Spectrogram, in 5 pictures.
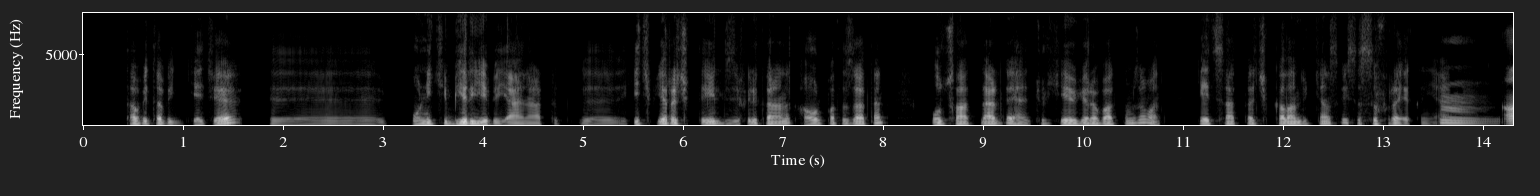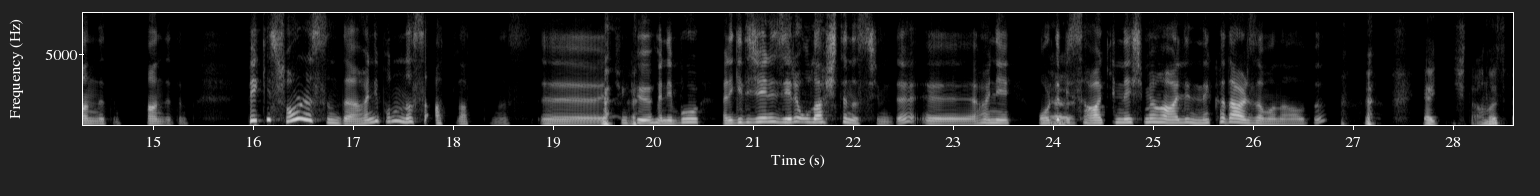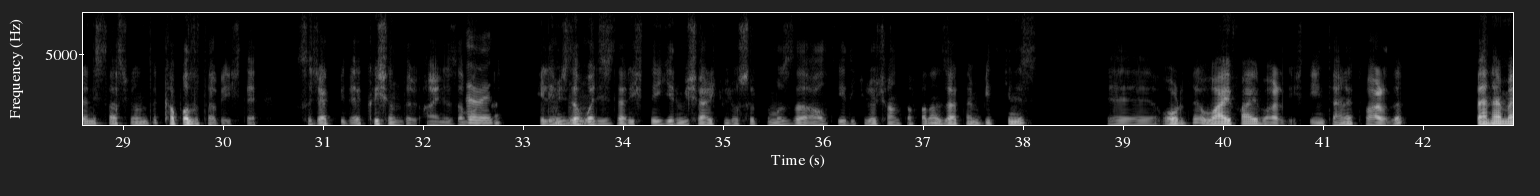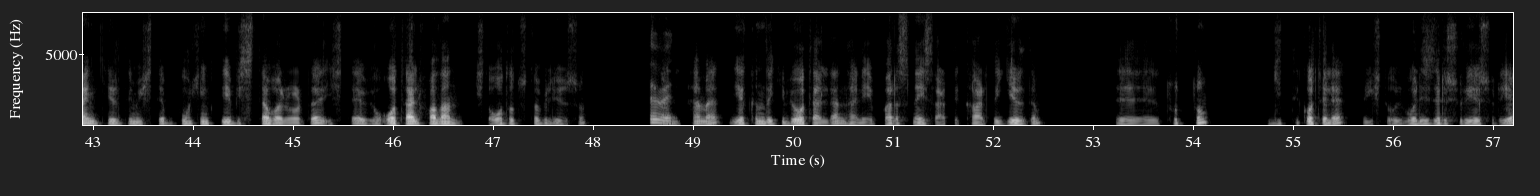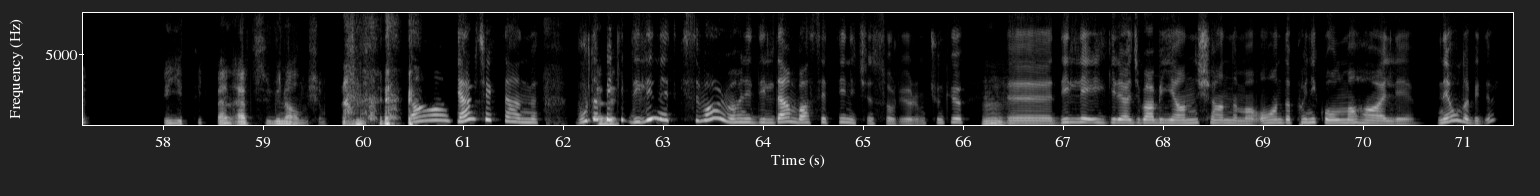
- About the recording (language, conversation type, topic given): Turkish, podcast, En unutulmaz seyahat deneyimini anlatır mısın?
- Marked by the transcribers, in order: chuckle; tapping; chuckle; other background noise; laugh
